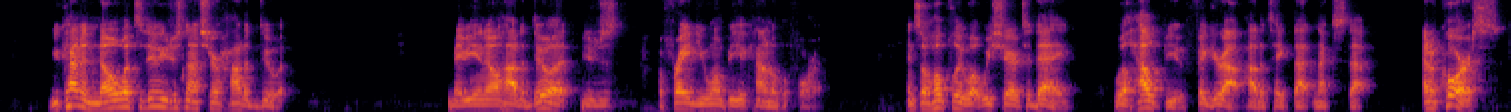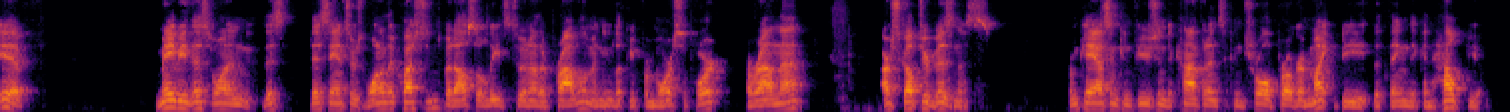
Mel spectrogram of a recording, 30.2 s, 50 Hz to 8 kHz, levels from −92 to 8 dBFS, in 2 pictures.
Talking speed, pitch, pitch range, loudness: 195 wpm, 110 Hz, 95-125 Hz, -27 LUFS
